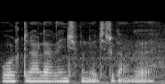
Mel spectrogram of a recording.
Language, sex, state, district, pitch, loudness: Tamil, male, Tamil Nadu, Kanyakumari, 140 Hz, -16 LUFS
